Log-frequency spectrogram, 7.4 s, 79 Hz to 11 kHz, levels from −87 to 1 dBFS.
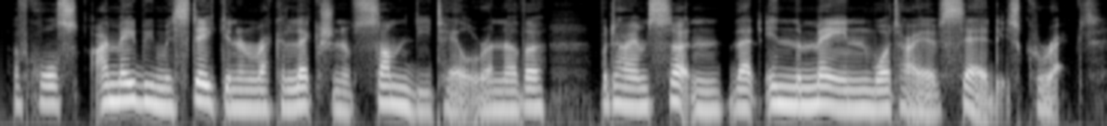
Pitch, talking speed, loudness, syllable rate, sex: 175 Hz, 220 wpm, -17 LUFS, 5.7 syllables/s, female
